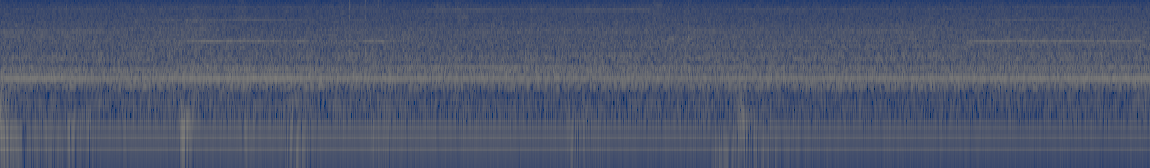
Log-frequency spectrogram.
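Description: Steady motor hum with a thin constant whine, with a few soft knocks from handling the resin print on the mat.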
